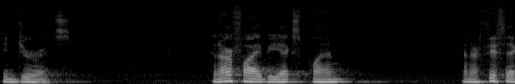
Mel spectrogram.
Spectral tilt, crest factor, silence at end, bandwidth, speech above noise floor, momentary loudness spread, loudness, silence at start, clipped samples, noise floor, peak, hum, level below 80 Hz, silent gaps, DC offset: -7.5 dB/octave; 18 dB; 0 s; 16.5 kHz; 35 dB; 14 LU; -31 LUFS; 0.05 s; under 0.1%; -65 dBFS; -14 dBFS; none; -68 dBFS; none; under 0.1%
